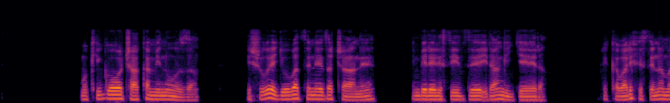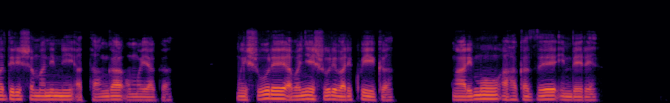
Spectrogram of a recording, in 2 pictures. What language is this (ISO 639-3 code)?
run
